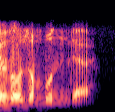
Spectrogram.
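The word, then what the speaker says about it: Rosamunde: In German, final E's are always pronounced. So you have to say Rosamunda, yes.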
